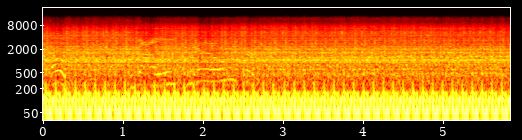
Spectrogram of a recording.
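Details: Massey Ferguson 35 tractor, Perkins A3.152 three-cylinder diesel, after head gasket replacement for an oil leak. Steady, even deep chug at idle, no knocks or misses; no leaks so far, healthy.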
